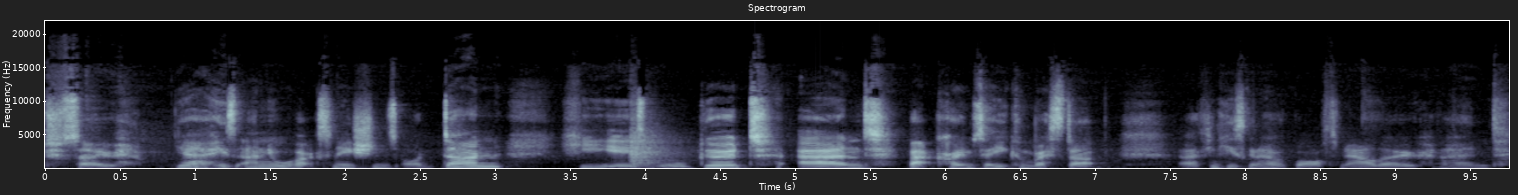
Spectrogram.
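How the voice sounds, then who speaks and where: A woman's voice: fairly low pitch, a bit bright, a little hiss or hum. A woman vlogging in a casual, chatty way, her voice a little worn and not fully back after being ill. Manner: informal and conversational, frequent checking tags like "you know". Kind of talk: casual chat to camera.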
